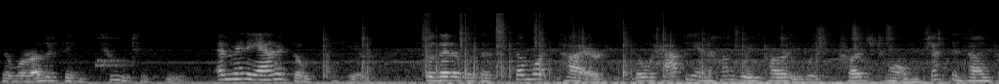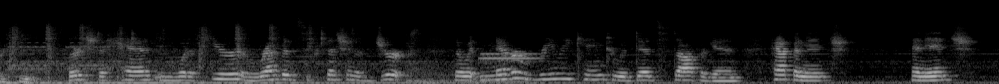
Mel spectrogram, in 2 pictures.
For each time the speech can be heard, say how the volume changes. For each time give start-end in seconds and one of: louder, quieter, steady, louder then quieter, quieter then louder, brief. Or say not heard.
0.0-19.7 steady.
